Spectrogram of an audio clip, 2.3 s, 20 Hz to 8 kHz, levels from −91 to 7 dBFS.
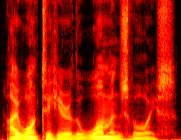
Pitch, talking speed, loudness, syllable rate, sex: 90 Hz, 185 wpm, -16 LUFS, 4.4 syllables/s, male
